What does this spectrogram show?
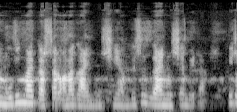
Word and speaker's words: gynoecium: Now, we are coming to the gynoecium. Okay, gynoecium. Again, I'm repeating. Please pronounce properly.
